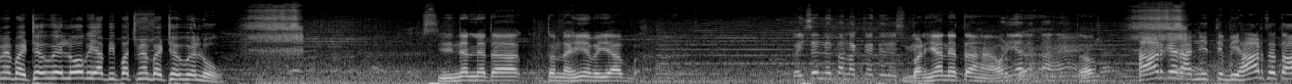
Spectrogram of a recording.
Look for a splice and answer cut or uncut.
cut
